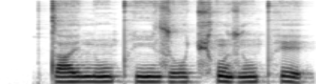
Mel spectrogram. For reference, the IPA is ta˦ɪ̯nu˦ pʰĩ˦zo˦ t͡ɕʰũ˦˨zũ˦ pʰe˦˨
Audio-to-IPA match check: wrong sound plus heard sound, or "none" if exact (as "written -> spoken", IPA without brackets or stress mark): u˦ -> ũ˦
